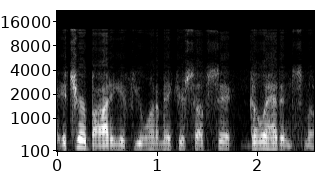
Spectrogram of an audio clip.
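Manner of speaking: mildly angry, slightly cross tone. Example reaction to a child's smoking, said a little angry. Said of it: "I'm going to try to say this a little bit of anger".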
